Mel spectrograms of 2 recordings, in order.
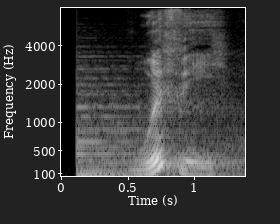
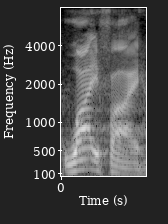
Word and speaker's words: Wi-Fi: Whiffy? Or wifey? Well, it's either wiffle ball or an arranged marriage game. It's actually pronounced Wi-Fi, Ralph.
